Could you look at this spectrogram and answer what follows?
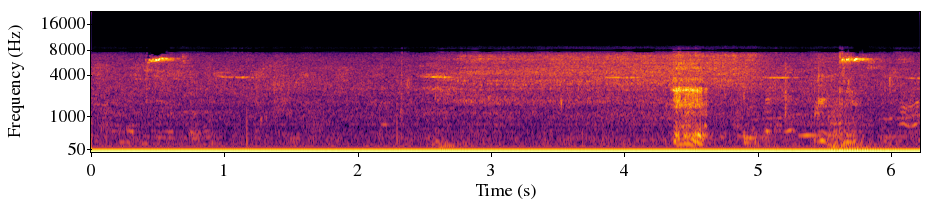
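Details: Sleeping seals snoring at Loro Parque, Tenerife: low, rough snorting breaths through steady background noise, with a louder snort near the end.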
